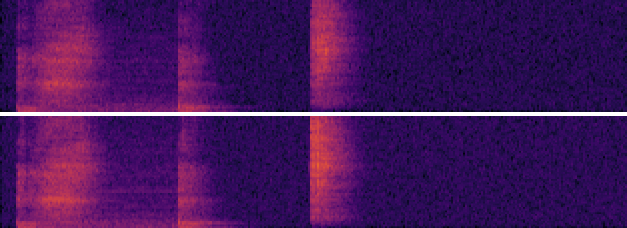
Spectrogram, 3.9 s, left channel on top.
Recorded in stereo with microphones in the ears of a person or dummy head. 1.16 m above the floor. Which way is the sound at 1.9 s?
45° right (ahead or behind).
